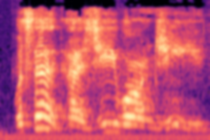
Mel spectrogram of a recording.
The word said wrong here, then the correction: Jiangshi: mentioned? I know I butchered that pronunciation. – So it's a Jiangshi.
